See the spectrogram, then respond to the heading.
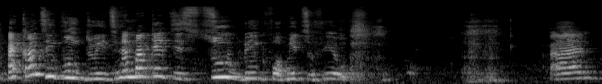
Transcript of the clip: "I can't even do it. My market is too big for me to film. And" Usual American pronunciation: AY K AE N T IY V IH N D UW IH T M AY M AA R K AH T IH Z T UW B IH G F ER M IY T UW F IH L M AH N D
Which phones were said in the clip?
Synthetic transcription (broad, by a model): AY K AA N T IY V IH N D UW IH T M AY M AA K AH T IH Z T UW B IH G F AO M IY T UW F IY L AH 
